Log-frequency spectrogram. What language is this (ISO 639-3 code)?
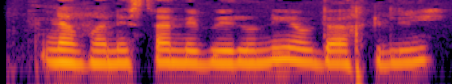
pus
